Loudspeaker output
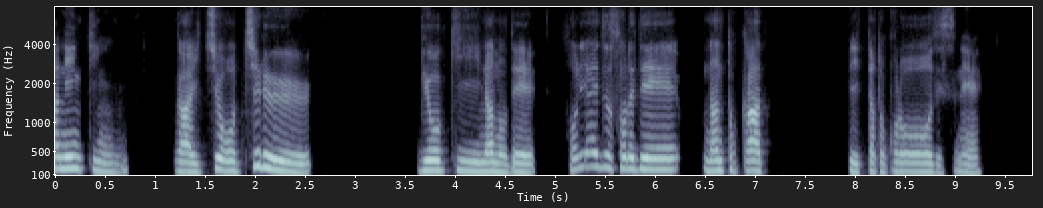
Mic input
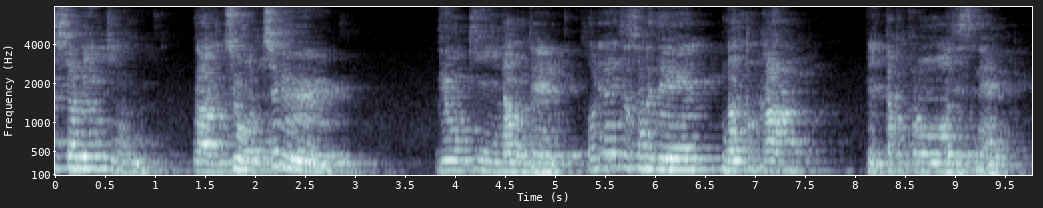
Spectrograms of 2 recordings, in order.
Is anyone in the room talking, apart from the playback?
No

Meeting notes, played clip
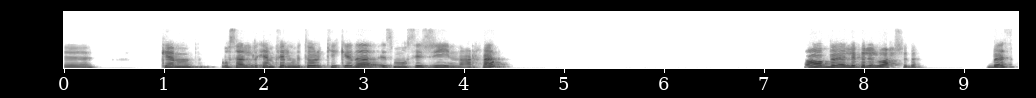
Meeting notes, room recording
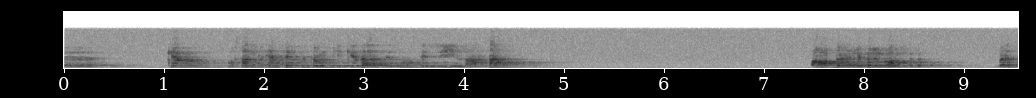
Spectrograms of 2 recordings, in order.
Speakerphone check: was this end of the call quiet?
Yes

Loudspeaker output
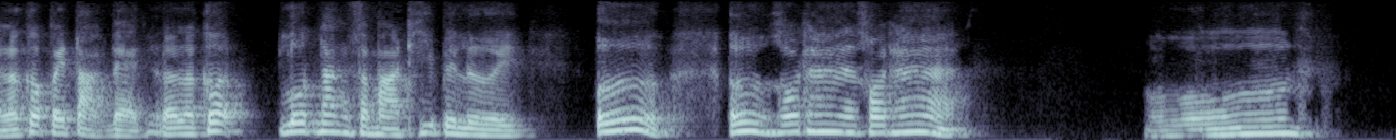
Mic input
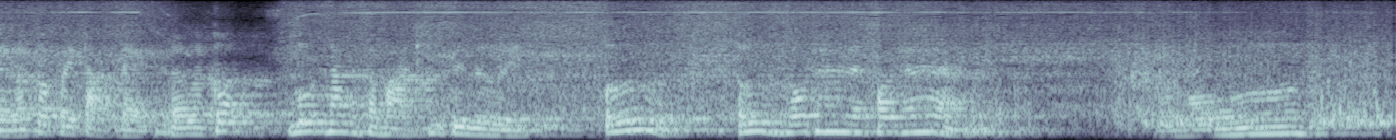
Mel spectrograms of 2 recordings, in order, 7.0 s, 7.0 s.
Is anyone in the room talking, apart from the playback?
No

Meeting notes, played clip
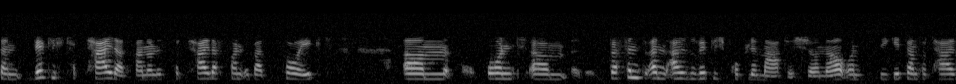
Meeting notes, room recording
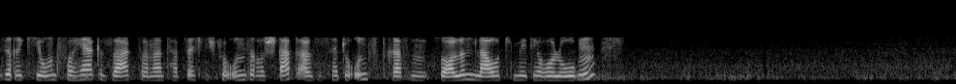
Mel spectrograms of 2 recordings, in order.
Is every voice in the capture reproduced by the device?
No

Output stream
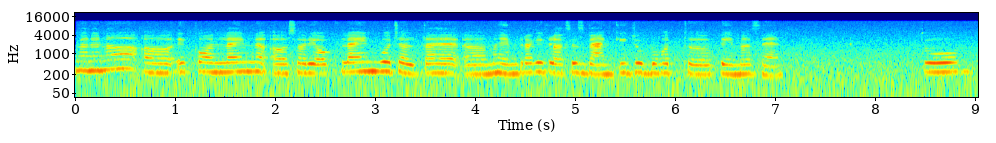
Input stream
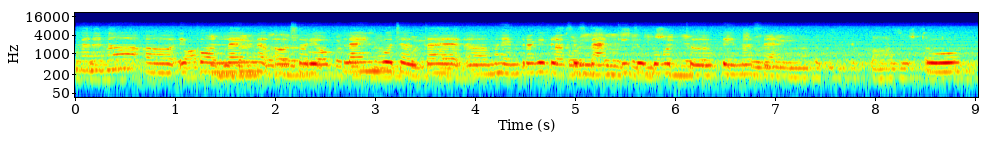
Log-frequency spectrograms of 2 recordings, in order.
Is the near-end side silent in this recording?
No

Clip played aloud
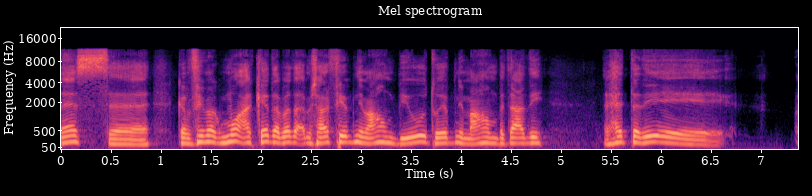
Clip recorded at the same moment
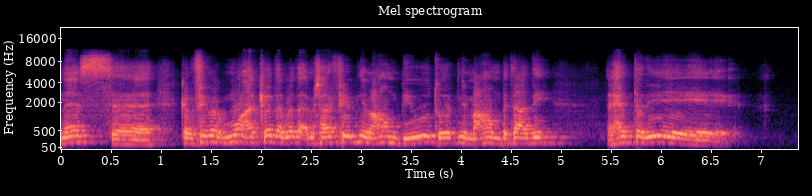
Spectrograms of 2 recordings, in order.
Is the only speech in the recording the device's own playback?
Yes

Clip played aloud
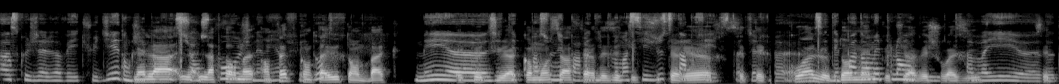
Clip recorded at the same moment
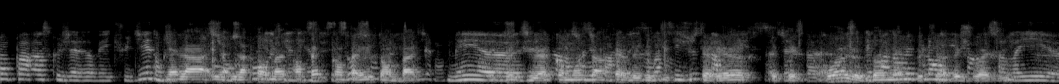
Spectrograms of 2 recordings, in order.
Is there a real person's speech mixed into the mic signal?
Yes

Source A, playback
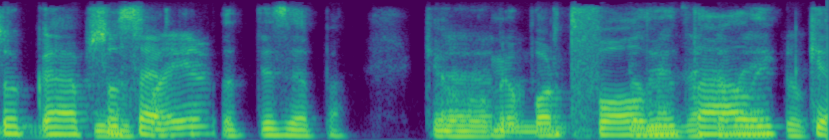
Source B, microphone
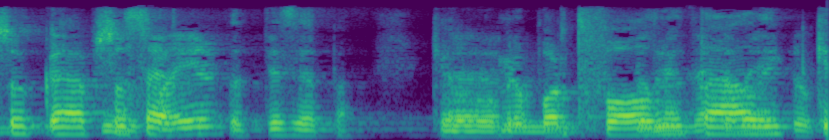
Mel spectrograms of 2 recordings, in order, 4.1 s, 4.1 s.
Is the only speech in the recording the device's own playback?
Yes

